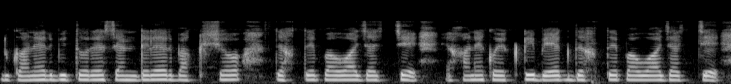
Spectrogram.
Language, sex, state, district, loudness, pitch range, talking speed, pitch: Bengali, female, Assam, Hailakandi, -17 LUFS, 205-215 Hz, 105 wpm, 210 Hz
